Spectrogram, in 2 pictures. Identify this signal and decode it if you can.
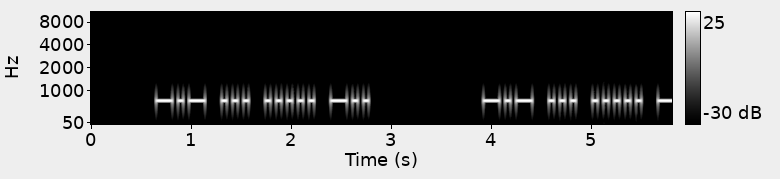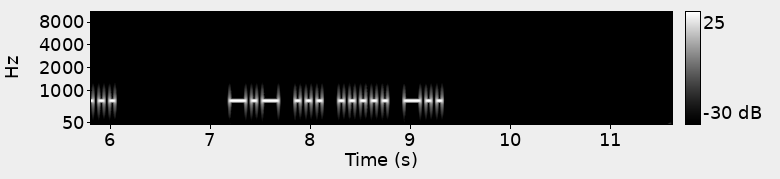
Morse code, heard as a keyed tone, about 22 wpm, 700 Hz. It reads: KS5D KS5D KS5D
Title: USA Call Signs - 4 Characters - Repeated 3x - 22wpm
